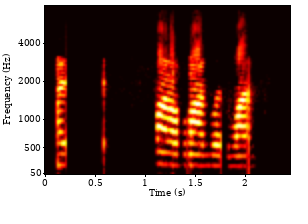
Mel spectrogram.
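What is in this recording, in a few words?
police radio dispatch, Scottsdale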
